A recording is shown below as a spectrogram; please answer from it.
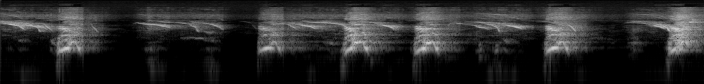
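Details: Rural dog giving a handful of loud, rough barks spaced under a second apart, with shrill descending chirps from other animals between them.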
